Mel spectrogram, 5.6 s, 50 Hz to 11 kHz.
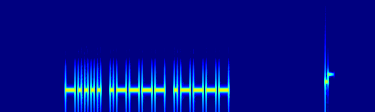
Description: Morse code, heard as a keyed tone, about 25 wpm, 700 Hz. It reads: 611
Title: Three Challenging Letter-Number Combinations 25wpm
